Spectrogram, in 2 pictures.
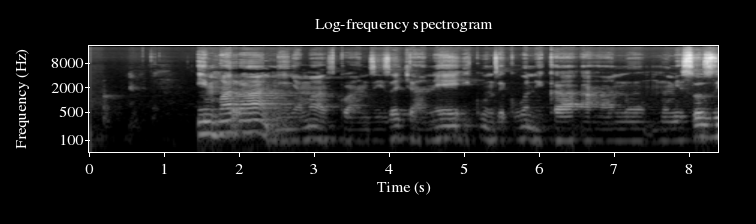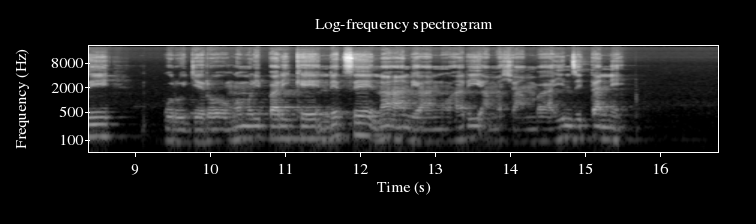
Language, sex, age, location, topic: Kinyarwanda, male, 25-35, Huye, agriculture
